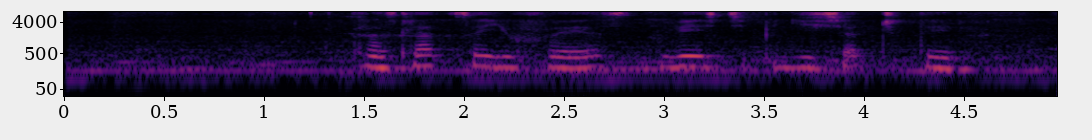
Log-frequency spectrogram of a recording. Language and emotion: Russian, neutral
